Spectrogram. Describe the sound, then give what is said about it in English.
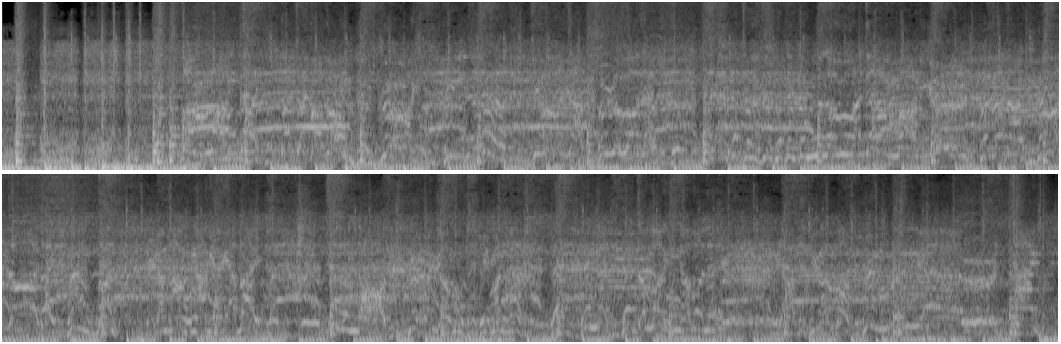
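A man yells and screams steadily in the background amid loud, dense crowd noise, the shouting sustained and raw throughout without clear words. “And then the guy in the background's like screaming and he's talking about it.”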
